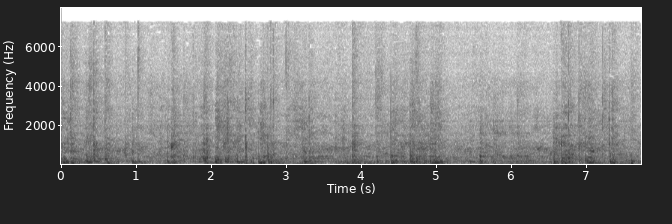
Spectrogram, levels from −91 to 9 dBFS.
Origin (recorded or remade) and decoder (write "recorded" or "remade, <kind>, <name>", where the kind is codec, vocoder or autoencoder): remade, codec, SNAC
